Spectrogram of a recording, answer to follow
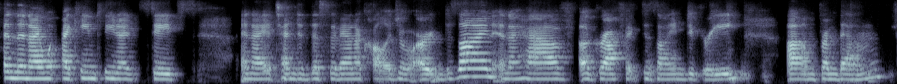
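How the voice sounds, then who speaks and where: A woman in her forties from Honduras presents over a video call in an easy, conversational way, often pausing on "um." Her mid-range voice comes through slightly dull and muffled. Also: medium pitch, fairly bright tone. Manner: friendly, conversational, frequent fillers. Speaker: admissions guest speaker. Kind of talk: online webinar presentation.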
